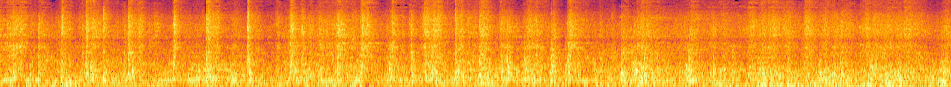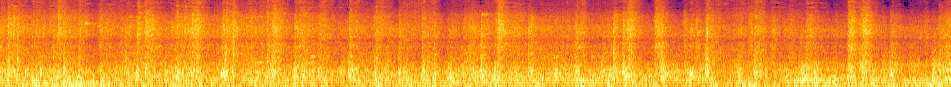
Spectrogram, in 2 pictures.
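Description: Train running on the rails: a continuous clatter of many small clicks and rattles from the wheels and cars, over a steady rumble and a low, even hum.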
